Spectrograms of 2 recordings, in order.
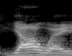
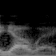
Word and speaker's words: Yahweh: tittle that's the yod they pronounce it like a y so that being the case yahweh just is more accurate it's not a sin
